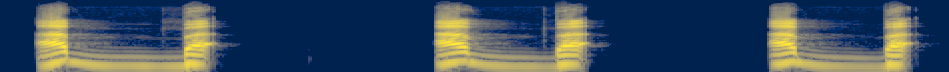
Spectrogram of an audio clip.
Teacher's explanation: Bibir atas dan bawah dipertemukan keluarlah huruf ba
